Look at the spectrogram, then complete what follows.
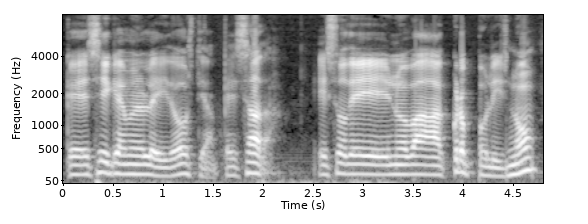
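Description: A man's voice: mid-range voice, normal speed, fairly bright tone, smooth, close to an everyday voice. A man playing a curt, irritable middle-aged family man in a radio serial, with an accent from Spain. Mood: irritated. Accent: Spanish from Spain. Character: grumpy conservative middle-aged family man, fed up and evasive.

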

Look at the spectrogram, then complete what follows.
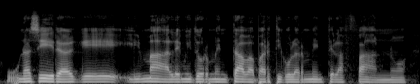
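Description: Guy doing a theatrical radio monologue, medium pitch, wry and deliberate with dramatic pauses. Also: level tone, a little mellow, clear, resonant tone. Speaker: stage actor, monologuist.

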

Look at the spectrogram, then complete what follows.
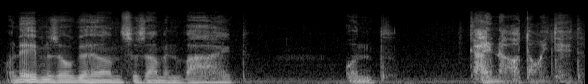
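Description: An actor playing an aged, bitter, resigned scientist in a 1940s radio drama, speaking formally and deliberately. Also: male voice, sits low, gravelly, fairly bright tone, exaggerated voice. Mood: bitter, lecturing. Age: older. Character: aged recanted scientist under church supervision, bitter and resigned. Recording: noisy 1940s radio recording.

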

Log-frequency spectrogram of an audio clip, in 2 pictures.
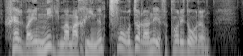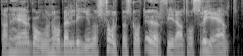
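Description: An actor playing a small-town mayor under occupation in an audio drama, earnest but wry and weary. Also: male voice, on the high side, darkish tone, no room sound, studio quality, close to an everyday voice.

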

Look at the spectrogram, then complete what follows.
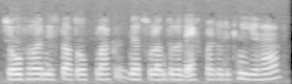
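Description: A woman's voice: fairly low pitch, little pitch movement, very fast, a little mellow, muffled recording, close to an everyday voice. Radio play actress as female detective: cool-headed, curt, clipped delivery, noisy ambience. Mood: brisk, cool. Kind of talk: Dutch radio play acting.

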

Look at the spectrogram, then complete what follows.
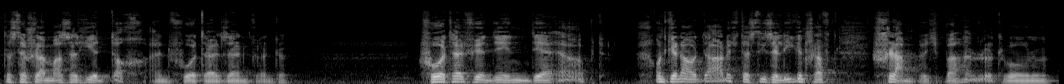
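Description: An actor playing a pragmatic, sarcastic middle-aged older brother in a German radio play, dry and given to emphatic repetition. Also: male voice, low voice, expressive, slow pace, husky, full character voice. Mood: sardonic. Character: pragmatic, sardonic older brother, a business consultant.

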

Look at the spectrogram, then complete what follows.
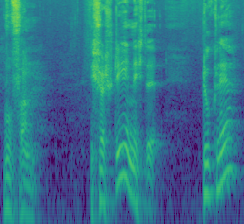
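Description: An actor playing a polite, formal, sceptical English police gentleman in a German radio drama. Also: mid-range voice, huge pitch swings, slow. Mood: courteous, inquiring.

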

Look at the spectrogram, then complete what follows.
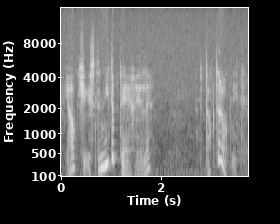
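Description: A woman's voice: low-pitched, huge pitch swings, a little slow, husky, exaggerated voice, poor audio. A woman playing a kindly, insistent neighbour in a radio play. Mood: earnest, placating. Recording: old radio recording with faint hiss.

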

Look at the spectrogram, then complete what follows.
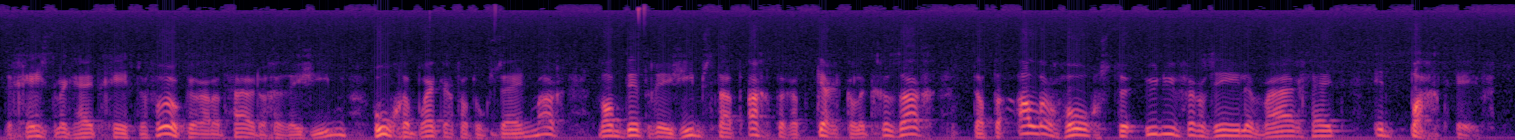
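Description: An actor playing a sober, dutiful secretary in a radio play, speaking in a measured, earnest, lecturing way. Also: male voice, medium pitch, big pitch swings, husky, low-quality recording. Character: sober male secretary in a dark suit, calm and dutiful. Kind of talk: radio drama acting.

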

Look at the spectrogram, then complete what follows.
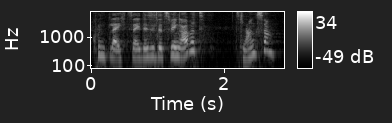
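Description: A pert young farm maid in a radio play. She has a Bavarian accent and a coquettish, teasing way of talking, at a medium female pitch. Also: lively intonation, normal speed, a little mellow, slightly rough. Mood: coy, teasing. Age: young adult. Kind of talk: radio drama acting.

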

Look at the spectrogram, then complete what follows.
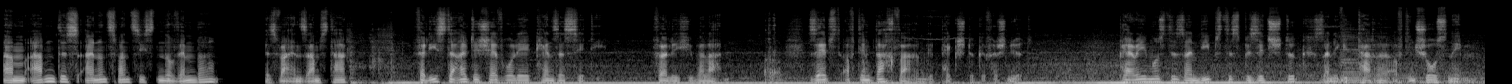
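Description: An actor narrating a true-crime radio drama in a sober, scripted storytelling manner. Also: male voice, low voice, lively intonation, moderate pace, background noise.

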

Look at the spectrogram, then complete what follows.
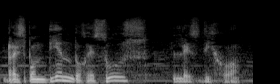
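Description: A man narrating a dramatized scripture reading as an expressive storyteller. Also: on the low side, slow pace, gravelly, faint music behind.

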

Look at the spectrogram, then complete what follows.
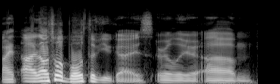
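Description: A man's voice: low voice, very animated, unhurried, a little mellow, smooth, no room sound. A man in his twenties, swearing freely and laughing often as he tells stories on a casual podcast chat. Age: 20s. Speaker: podcast host. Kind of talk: casual chat among friends.

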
